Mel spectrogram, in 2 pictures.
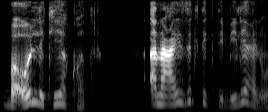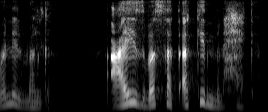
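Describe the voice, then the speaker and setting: A woman with an Egyptian accent voicing a smitten older rich man who coaxes in slow, drawn-out lines. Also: medium pitch, big pitch swings, pushed and bright, breathy edge, heavily acted. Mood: coaxing. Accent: Egyptian Arabic.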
